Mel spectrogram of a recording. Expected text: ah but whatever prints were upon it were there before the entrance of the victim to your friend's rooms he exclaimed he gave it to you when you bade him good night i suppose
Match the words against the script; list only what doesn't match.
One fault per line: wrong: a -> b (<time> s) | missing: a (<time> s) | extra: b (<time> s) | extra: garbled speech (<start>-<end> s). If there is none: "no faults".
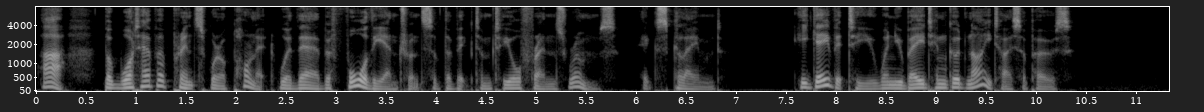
missing: he (5.8 s)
